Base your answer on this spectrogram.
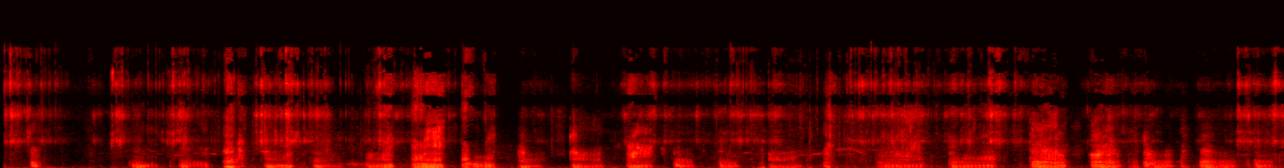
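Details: Cairn Terrier puppy play-fighting in a covered outdoor area on a rainy day: fast, rhythmic, low growls pulsing about twice a second, with a steady background hiss.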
